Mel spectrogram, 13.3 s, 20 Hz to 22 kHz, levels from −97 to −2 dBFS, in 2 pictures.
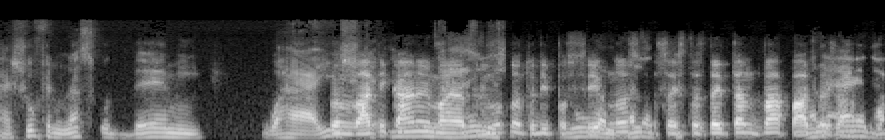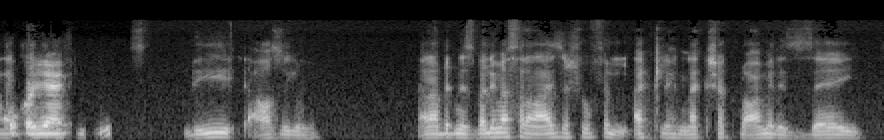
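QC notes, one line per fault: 2.89–5.15 s, speech suppressed in double talk: the voice repeatedly sinks and thins, at worst by around 25 dB, for about a second in total across this stretch. The likely cause is an echo canceller treating overlapping far-end talk as echo and turning both down.
5.94–6.22 s, speech suppressed in double talk: a brief hole opens in the voice, dropping by around 25 dB for roughly a third of a second. This is likely the canceller ducking the talker while the other side speaks at once.
6.4–6.84 s, speech suppressed in double talk: a milder dip of around 10 dB lasts roughly a third of a second, leaving the voice quieter and duller. Overlapping talk likely made the canceller attenuate the near-end signal along with the echo.
7.16–7.68 s, speech suppressed in double talk: the voice drops out in pieces by around 25 dB for nearly half a second. This is likely the echo canceller failing to separate the local talker from loudspeaker echo during simultaneous speech.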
